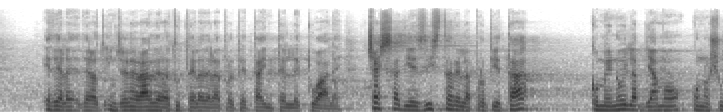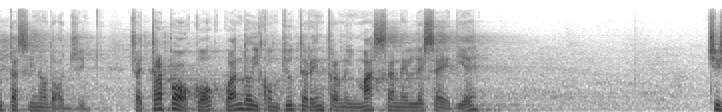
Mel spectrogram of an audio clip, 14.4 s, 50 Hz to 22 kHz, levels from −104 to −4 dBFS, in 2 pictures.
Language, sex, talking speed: Italian, male, 135 wpm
